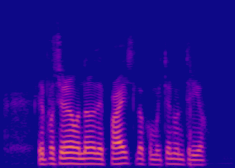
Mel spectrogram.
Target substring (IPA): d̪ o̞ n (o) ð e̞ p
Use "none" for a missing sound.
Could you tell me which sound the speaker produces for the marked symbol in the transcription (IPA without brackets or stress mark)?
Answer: o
